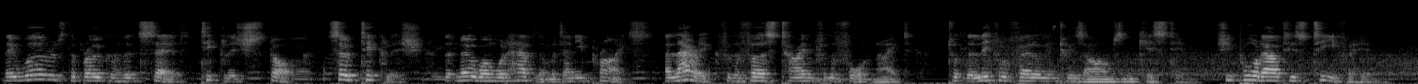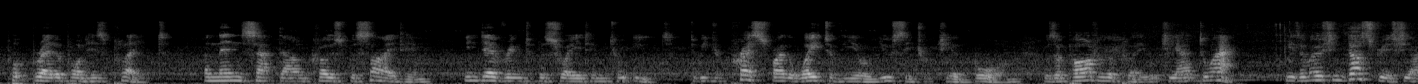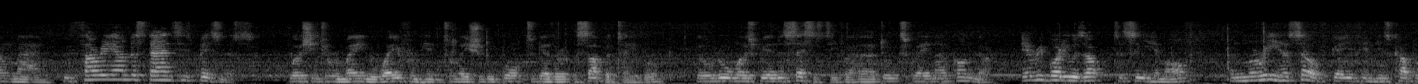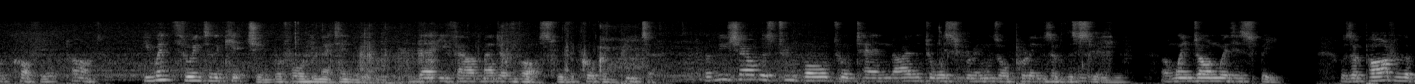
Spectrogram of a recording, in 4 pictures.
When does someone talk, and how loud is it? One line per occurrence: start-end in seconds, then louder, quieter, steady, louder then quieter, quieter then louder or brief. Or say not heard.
0.0-55.3 steady
56.0-56.6 brief.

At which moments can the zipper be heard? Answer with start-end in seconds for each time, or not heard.
45.4-46.9.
